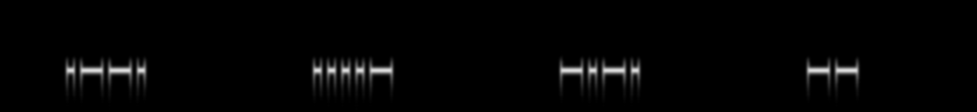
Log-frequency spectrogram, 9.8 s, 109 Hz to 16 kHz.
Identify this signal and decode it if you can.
Morse code, heard as a keyed tone, about 17 wpm, spaced as for 5 wpm, 700 Hz. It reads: P4CM
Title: USA Call Signs - 5 Characters - 8x Character Spacing - 17wpm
